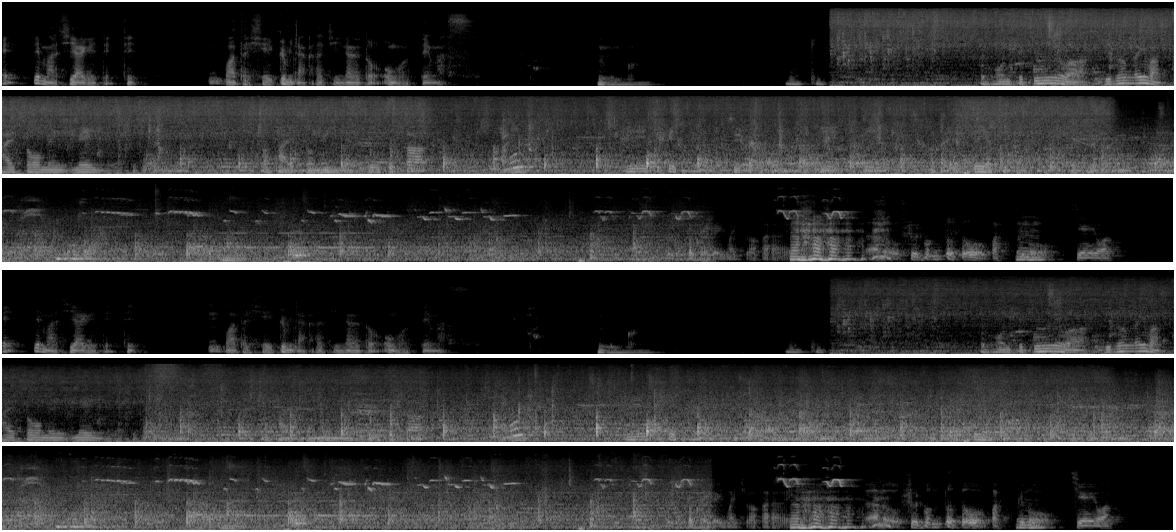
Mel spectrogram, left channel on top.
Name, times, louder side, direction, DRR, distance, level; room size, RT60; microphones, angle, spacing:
voice 1, 0.0-1.3 2.2-4.8 6.0-6.5 7.8-8.2 9.8-13.6 14.0-16.0 16.6-17.2 17.7-20.6 21.0-23.5 25.6-26.2 31.3-32.3 33.6-33.9, left 2 dB, 50° left, 11 dB, 1.0 m, -38 dB
voice 2, 2.1-2.5 5.2-5.4 6.3-6.4 13.5-13.6 20.4-21.1 24.2-25.5 27.6-31.6 32.1-34.5, right 2 dB, 60° right, 8 dB, 1.8 m, -43 dB
sound 1, 8.3-26.5, left 5 dB, 30° left, 1.2 m, -38 dB
sound 2, 13.1-30.5, right 2 dB, 35° right, 1.4 m, -34 dB
sound 3, 23.4-23.9 24.2-26.1 26.4-28.6 29.4-30.4 31.2-32.0, right 4 dB, 15° right, 1.3 m, -35 dB
19.0 x 8.6 x 4.6 m, 0.37 s
head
